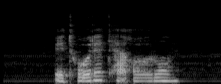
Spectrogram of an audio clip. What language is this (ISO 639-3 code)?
fas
